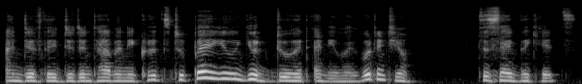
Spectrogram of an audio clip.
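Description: A woman's voice: sits low, animated, moderate pace, dark tone. A woman voicing a shrewd Mandalorian woman mercenary with a dry, knowing manner. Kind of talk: fan fiction audiobook reading.

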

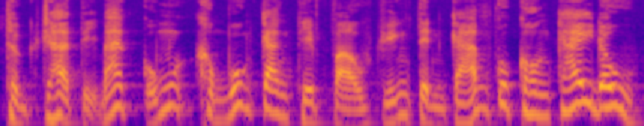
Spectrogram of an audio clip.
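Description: An actor playing a worried, hot-tempered middle-aged father in an animated drama, speaking emotionally. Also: a little high, moderate pace, breathy edge. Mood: troubled.

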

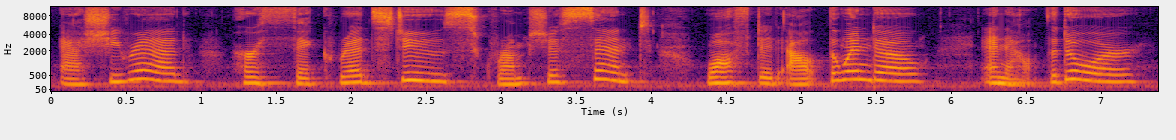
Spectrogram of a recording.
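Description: A woman reading a children's story aloud in an expressive, deliberate storytelling manner. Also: high-pitched. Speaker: storybook reader.

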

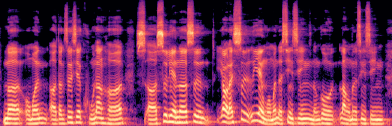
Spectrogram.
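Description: A man's voice: medium pitch, moderate pace, hardly any pauses, darkish tone. A man seated at the front of a church interprets a sermon phrase by phrase into a table microphone. His delivery is hesitant, broken by filler sounds and restarts as he searches for the next words.

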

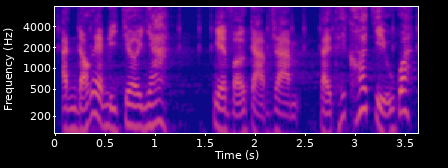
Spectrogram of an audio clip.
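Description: A man's voice: mid-range voice, sing-song, a little fast, a bit bright, breathy edge. A man voicing an unfaithful young husband in a cartoon, weary and dismissive. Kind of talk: cartoon dubbing.

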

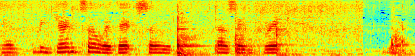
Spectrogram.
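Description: A woman from Ghana, gently narrating a home cooking video step by step and blessing her viewers. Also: mid-range voice, steady tone. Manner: gentle, unhurried, affectionate sign-off with blessings. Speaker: cooking vlogger. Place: home kitchen at the stove. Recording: sizzling frying noise behind the voice.

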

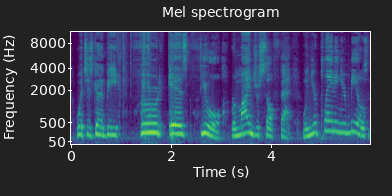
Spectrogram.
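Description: A man's voice: sits high, warm tone, husky. A young American man giving informal, emphatic coaching as a personal trainer, direct and instructive. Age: young adult. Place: small dim room indoors, seated at a desk.

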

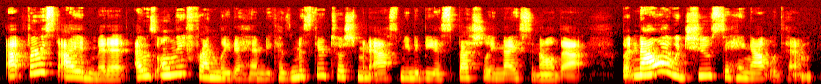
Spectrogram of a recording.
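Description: A young woman reads a children's novel aloud in an expressive, conversational way, acting out the dialogue. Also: on the high side, brisk, vocal fry. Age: young adult. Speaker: read-aloud narrator. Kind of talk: expressive audiobook-style reading of a children's novel. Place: small room at home.

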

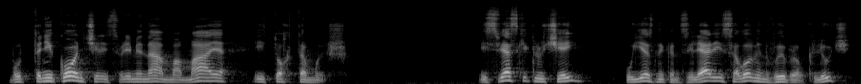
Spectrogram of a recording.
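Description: A man's voice: medium pitch, a bit bright. A man narrating a literary radio drama in a storytelling style.

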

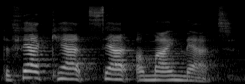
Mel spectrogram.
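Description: A woman's voice: medium pitch, expressive, slow, bright, forceful tone, heavily acted. A woman voicing a small, bossy storybook pet rat with an insistent, indignant manner.

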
